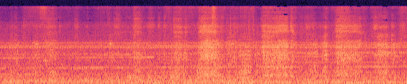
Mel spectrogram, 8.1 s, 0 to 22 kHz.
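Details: Class 334 electric train running from Edinburgh Park towards Haymarket: running rumble with steady whining tones and irregular clunks and rattles about once a second, noisy suspension.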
